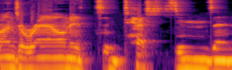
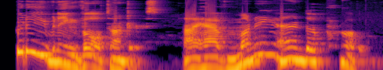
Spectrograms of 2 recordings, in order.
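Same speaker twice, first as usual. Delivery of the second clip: put-on refined British gentleman voice, higher; 6 semitones higher than usual. Reading out a quest message: Sir Hammerlock voice. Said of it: "Canto his voice".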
